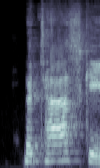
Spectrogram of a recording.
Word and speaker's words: Petoskey: And you guys, you grew up together in, is it Petoskey, Michigan? Is that how you say it? – Petoskey, yeah. P-E-T-O-S-K-E-Y.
